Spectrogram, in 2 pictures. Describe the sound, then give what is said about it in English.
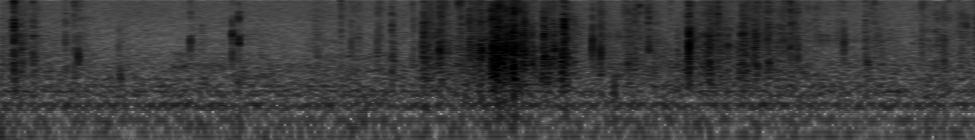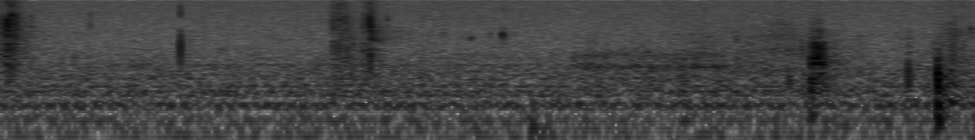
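Quiet crinkling and crunching of paper being chewed, with a cluster of sharp rustles early on and scattered crackles afterward; no talking. “Oh, no, no, no, eating paper. No eating paper, silly.”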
